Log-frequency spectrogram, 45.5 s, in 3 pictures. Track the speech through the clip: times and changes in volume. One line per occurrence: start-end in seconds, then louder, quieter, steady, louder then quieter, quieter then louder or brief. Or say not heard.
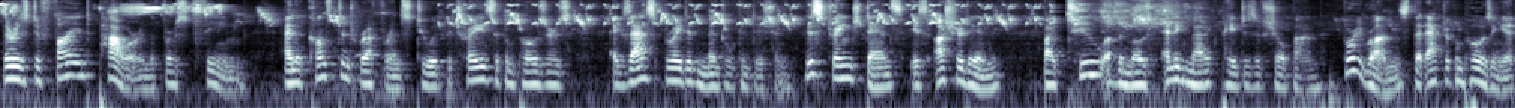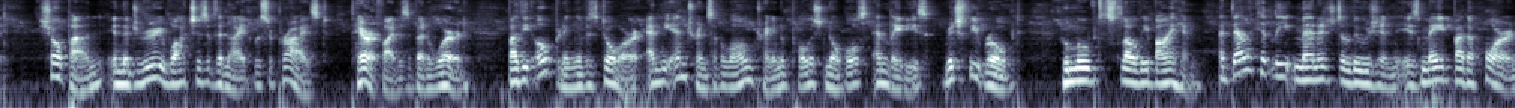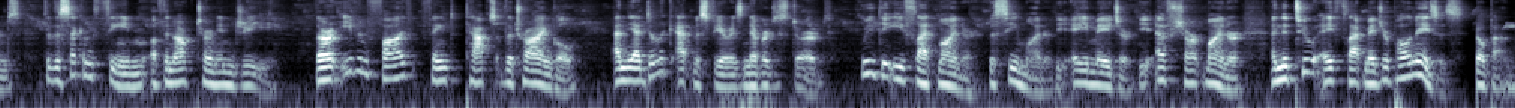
0.0-45.4 steady.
